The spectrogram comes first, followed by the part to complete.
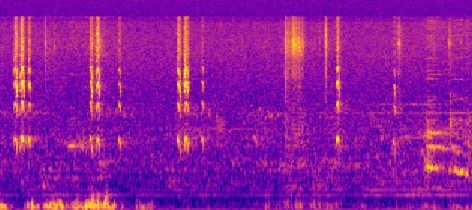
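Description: Faint bird chirps, short and mostly in pairs, about once a second, over a low steady hum, with a few low thuds in the first second and a half.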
